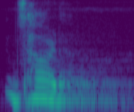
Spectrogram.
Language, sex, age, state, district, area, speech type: Goan Konkani, female, 18-30, Goa, Canacona, rural, read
